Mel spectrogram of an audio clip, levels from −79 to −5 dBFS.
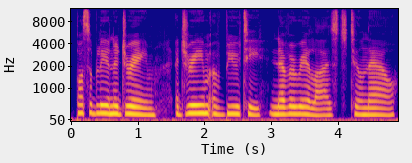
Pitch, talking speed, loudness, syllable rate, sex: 215 Hz, 135 wpm, -16 LUFS, 4.1 syllables/s, female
